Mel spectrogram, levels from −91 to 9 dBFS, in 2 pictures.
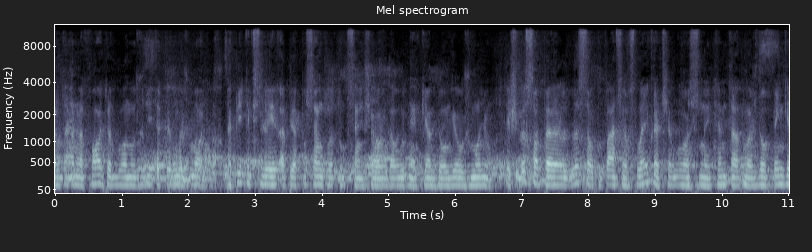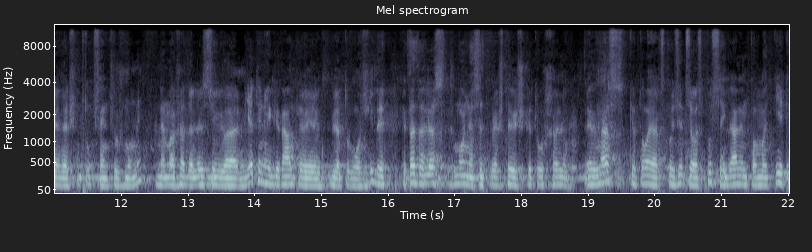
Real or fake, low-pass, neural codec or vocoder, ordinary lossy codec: fake; 10.8 kHz; codec, 24 kHz, 3 kbps, HILCodec; MP3, 64 kbps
